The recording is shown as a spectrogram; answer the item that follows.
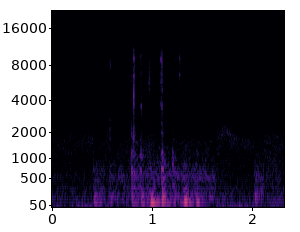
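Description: Typing on a computer keyboard: a quick run of keystroke clicks starting about half a second in and lasting about a second.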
